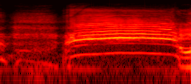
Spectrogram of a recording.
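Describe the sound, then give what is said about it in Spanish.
A man's voice lets out a loud, sustained, high-pitched scream of close to a second, imitating a woman who starts shrieking as he reaches for a playing card, after a brief quieter breathy lead-in. “Y donde yo voy a agarrar el naipe, esa mujer empieza a pegar gritos.”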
